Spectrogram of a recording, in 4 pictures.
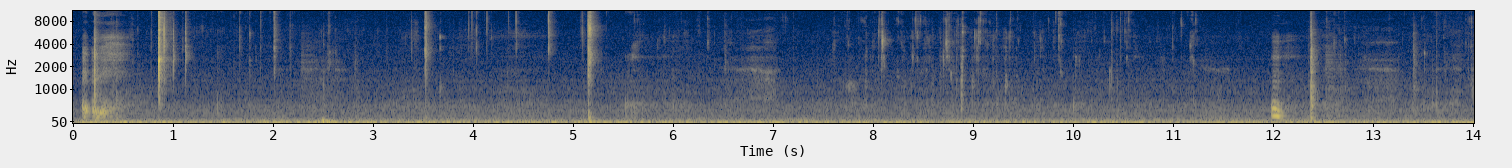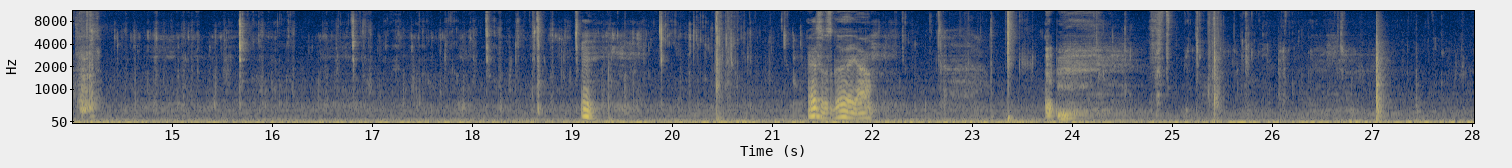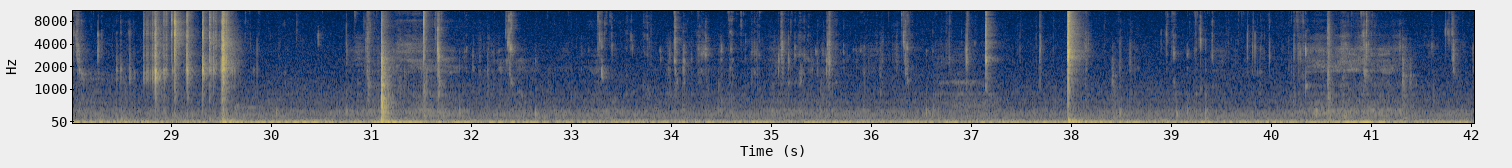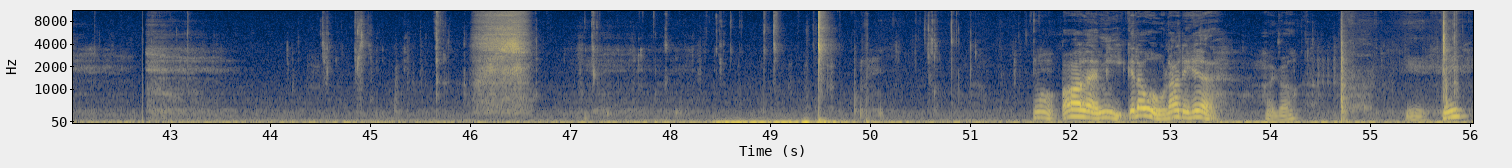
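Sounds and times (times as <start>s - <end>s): crab shell cracking: 0.8s - 2.2s, 28.1s - 29.9s, 37.9s - 38.2s
chewing and crunching: 7.5s - 11.5s, 13.4s - 21.4s, 24.3s - 42.4s, 44.0s - 46.0s, 47.0s - 51.7s.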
